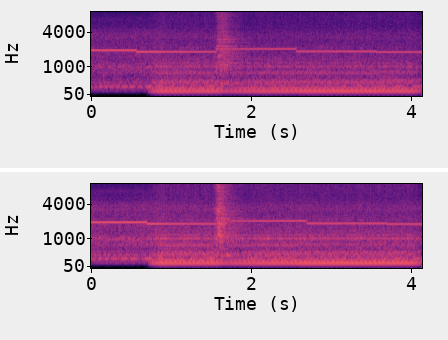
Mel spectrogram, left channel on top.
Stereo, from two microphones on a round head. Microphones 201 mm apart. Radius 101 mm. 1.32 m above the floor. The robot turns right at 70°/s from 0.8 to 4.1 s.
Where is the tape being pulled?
60° right (ahead or behind), 2.5 m; by 1.8 s 40° right (ahead or behind), 2.5 m.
